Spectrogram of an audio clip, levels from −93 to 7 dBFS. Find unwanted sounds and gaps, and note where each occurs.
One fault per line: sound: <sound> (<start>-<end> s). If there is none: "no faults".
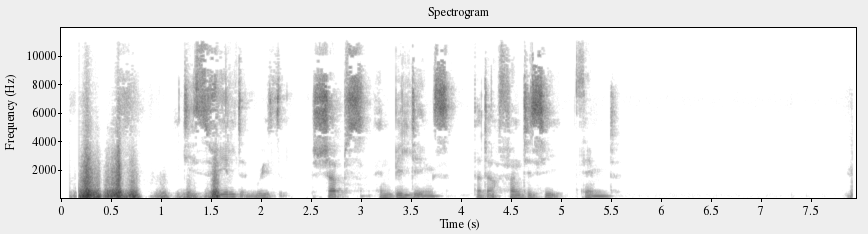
no faults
